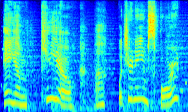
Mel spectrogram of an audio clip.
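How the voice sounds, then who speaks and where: A woman voicing an excitable, easily offended young female sidekick in an amateur video game read-through. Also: high voice, measured pace, faint music behind, pitched above the performer's own voice. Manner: eager, exclamatory.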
